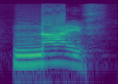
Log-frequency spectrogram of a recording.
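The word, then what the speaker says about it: knife: इसको हम क्या करेंगे नाइस इसको कैसे पढ़ेंगे नाइफ इसके बाद है साइलेंट एल एम से पहले अगर एल आता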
